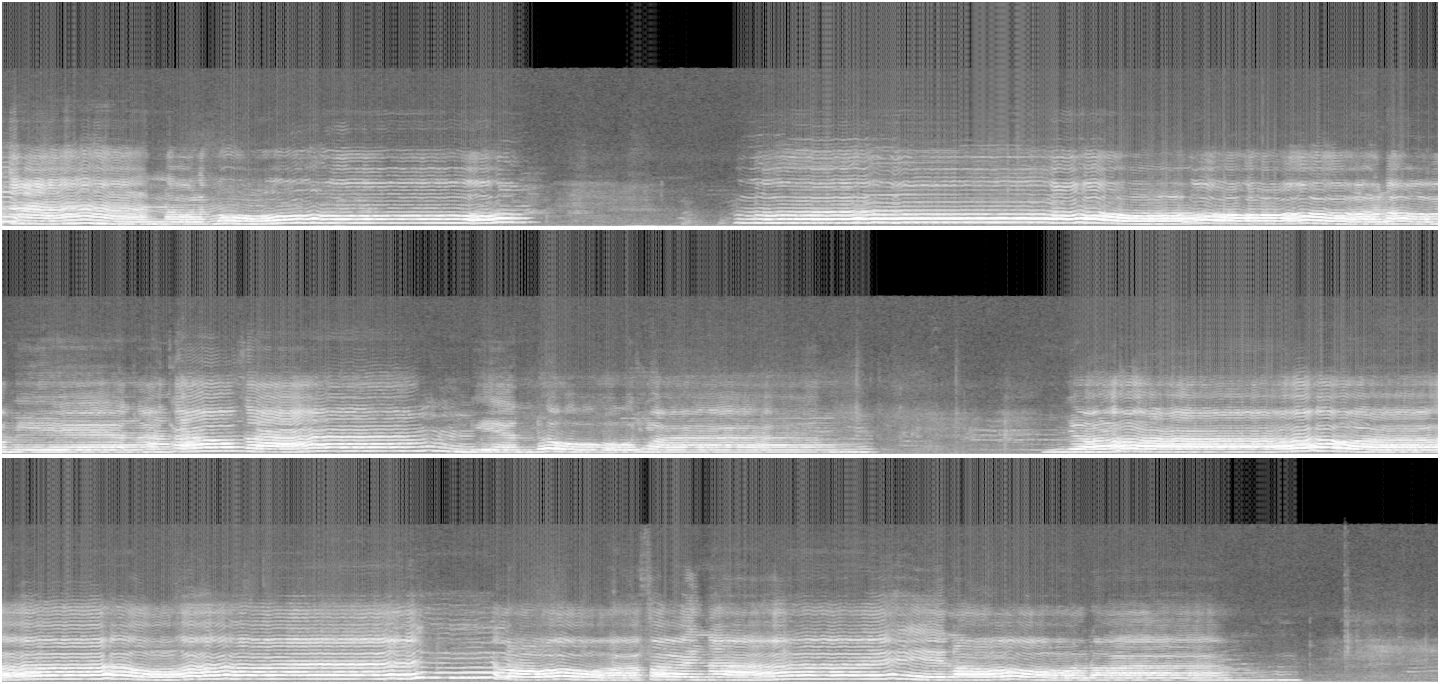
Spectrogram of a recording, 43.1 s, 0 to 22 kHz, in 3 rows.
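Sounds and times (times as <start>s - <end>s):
woman singing folk song: 0.0s - 5.4s, 7.3s - 23.2s, 24.8s - 41.8s.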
